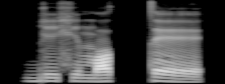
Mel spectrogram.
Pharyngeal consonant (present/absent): absent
